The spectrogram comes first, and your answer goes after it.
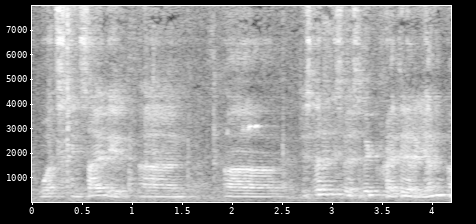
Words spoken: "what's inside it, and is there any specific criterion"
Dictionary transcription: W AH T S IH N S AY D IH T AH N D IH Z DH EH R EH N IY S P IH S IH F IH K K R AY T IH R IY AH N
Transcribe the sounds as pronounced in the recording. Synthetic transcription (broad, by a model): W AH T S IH N S AY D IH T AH N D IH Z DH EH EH IY S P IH S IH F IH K K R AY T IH R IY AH N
